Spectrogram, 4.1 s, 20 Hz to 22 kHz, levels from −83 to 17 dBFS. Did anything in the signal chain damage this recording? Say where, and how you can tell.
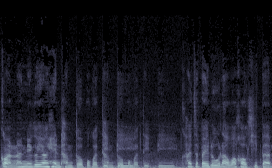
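Yes. From 1.55 s to 3.39 s the speech has a doubled audio track: a full-band copy about 5 dB quieter trails roughly 0.7 s behind, with no decay, and cuts in and out abruptly. This is likely a slower second capture path or an edit holding two out-of-step copies.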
